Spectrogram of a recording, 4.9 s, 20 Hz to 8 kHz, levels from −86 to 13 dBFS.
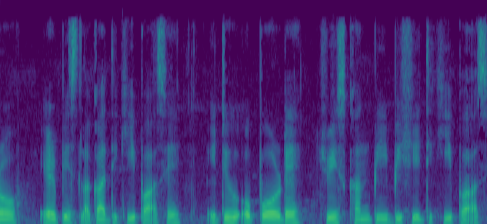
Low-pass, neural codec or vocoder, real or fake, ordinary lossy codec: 7.2 kHz; none; real; AAC, 48 kbps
